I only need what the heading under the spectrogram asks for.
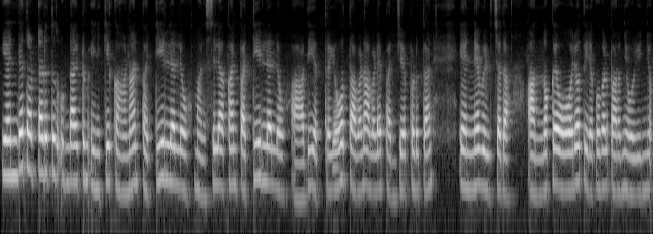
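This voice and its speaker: A woman's voice: mid-range voice, fairly even intonation, normal speed, dark tone, natural voice. A woman reading a story aloud, voicing a heartbroken young man who weeps and laments his lost love. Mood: grieving. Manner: tearful, lamenting.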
